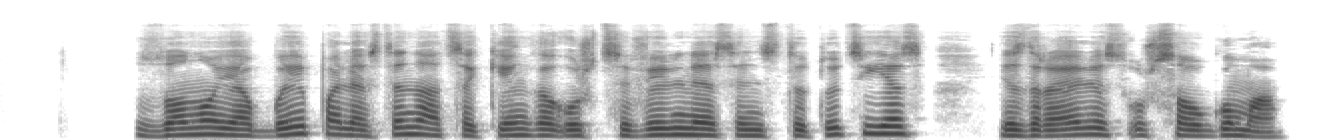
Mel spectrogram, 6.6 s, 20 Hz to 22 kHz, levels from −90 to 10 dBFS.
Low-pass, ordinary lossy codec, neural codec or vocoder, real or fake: 10.8 kHz; AAC, 64 kbps; none; real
